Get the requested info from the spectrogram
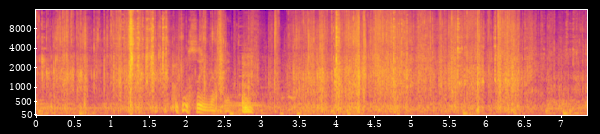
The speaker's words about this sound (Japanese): ちょっと咀嚼音とかねうっとうしいと思うんですけ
